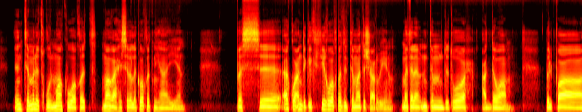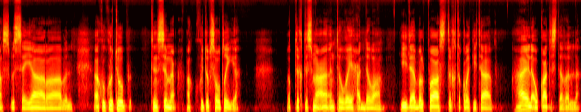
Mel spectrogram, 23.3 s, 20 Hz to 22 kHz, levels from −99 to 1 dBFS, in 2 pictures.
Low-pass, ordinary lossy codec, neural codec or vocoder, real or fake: none; none; none; real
